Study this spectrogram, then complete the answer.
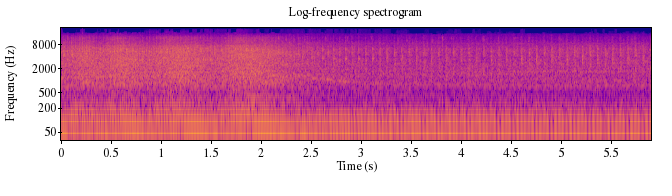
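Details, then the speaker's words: VW Beetle flat-four after the plug-wire firing order was corrected: steady, even low chuffing at idle with no skips or stumbles; normal idle. "oh it could also be the uh that sounds better don't it oh Beetlejuice is alive again"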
